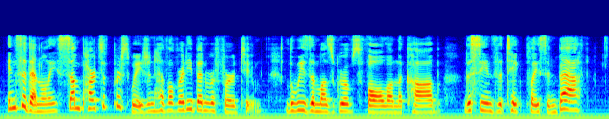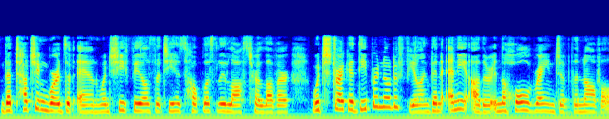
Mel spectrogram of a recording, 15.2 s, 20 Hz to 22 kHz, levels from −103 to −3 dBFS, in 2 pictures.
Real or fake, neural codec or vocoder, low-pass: real; none; 7.2 kHz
